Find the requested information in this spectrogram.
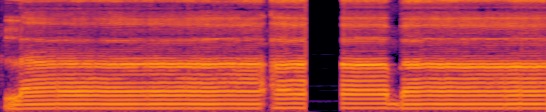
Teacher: Contohnya la ba'u, dibaca panjang 4-5 harokat. Ada yang membolehkan 2, 4 ataupun sampai 6 harokat. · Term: mad jaiz munfasil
